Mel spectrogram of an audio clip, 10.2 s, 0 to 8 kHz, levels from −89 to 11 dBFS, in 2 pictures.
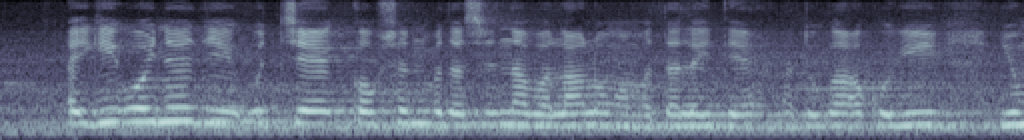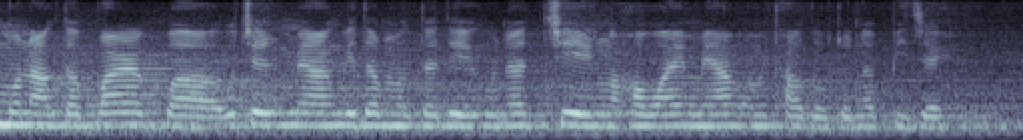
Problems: none marked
